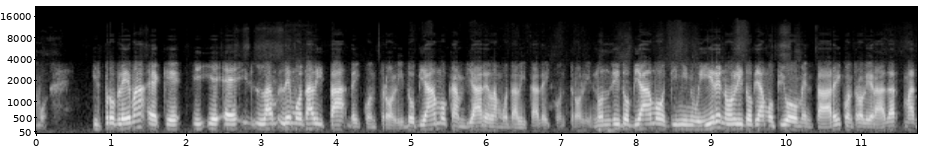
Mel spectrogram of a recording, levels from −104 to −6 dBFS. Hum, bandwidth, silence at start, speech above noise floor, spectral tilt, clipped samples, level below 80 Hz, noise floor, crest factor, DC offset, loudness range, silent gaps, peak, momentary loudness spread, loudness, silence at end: none; 6.4 kHz; 0 s; 31 dB; -6.5 dB/octave; under 0.1%; -70 dBFS; -54 dBFS; 16 dB; under 0.1%; 3 LU; none; -6 dBFS; 12 LU; -23 LUFS; 0.05 s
